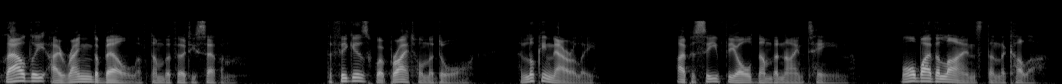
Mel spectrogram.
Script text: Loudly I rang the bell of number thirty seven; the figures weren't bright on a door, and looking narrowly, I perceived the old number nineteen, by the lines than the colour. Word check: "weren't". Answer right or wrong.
wrong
